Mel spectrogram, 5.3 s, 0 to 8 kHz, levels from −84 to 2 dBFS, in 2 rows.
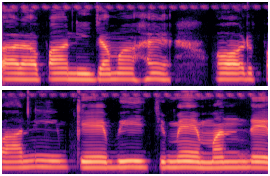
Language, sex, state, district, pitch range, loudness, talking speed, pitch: Hindi, male, Bihar, West Champaran, 160-170 Hz, -16 LUFS, 115 wpm, 165 Hz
